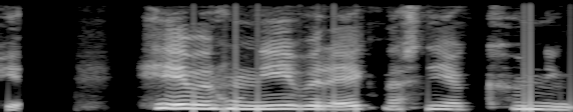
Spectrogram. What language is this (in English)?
Icelandic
